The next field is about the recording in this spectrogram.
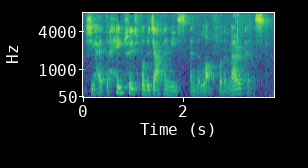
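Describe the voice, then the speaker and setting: Chinese-accented woman, low voice, matter of fact, echoey room. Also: moderate pace, vocal fry, warm tone, slight background noise. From China. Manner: plain, matter-of-fact storytelling. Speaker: author, interview guest. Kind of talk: interview answers.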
